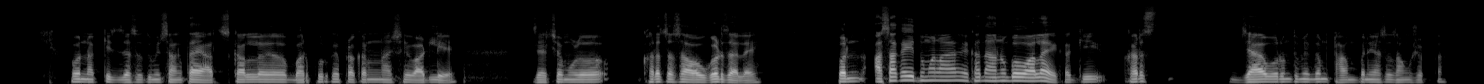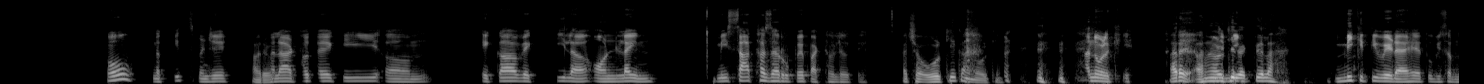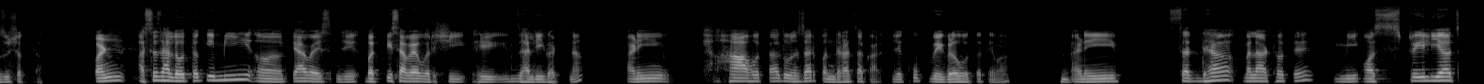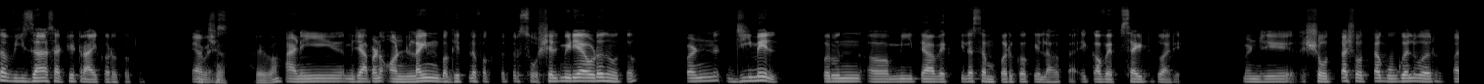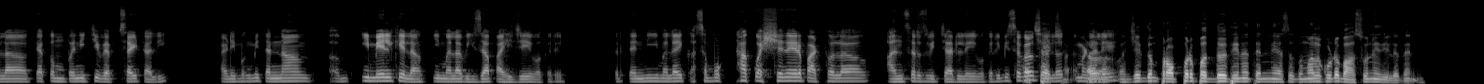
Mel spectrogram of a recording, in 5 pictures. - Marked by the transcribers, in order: lip smack; other background noise; chuckle; chuckle; laughing while speaking: "अरे अनोळखी व्यक्तीला"; in English: "ट्राय"; in English: "क्वेश्‍चनेअर"; in English: "अन्सर्स"; in English: "प्रॉपर"
- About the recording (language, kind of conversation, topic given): Marathi, podcast, ऑनलाइन ओळखीच्या लोकांवर विश्वास ठेवावा की नाही हे कसे ठरवावे?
